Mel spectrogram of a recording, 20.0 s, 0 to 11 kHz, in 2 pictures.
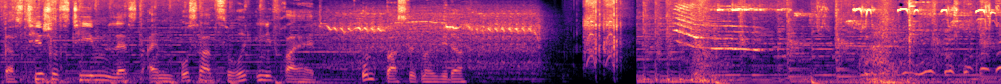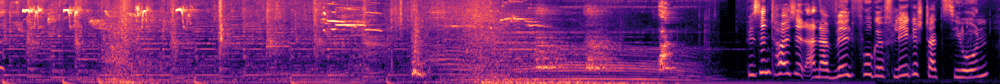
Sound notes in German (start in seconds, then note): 3.5 Bohrgeräusche; 6.4 Fröhliche Musik, Lachen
